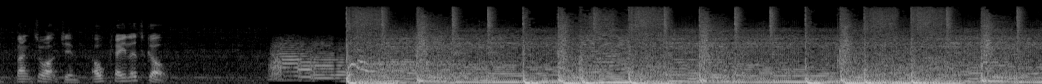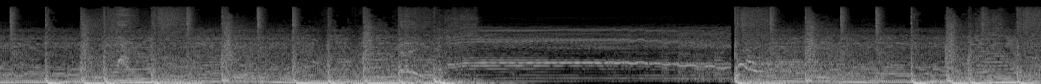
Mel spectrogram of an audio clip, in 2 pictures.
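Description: No technical faults can be heard anywhere in this recording, and the signal holds steady from the first moment to the last.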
